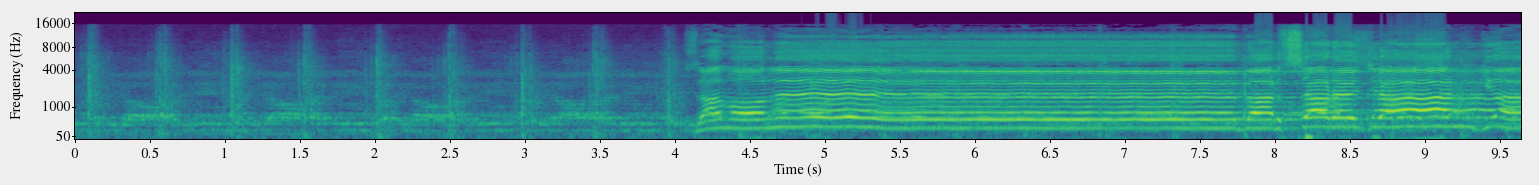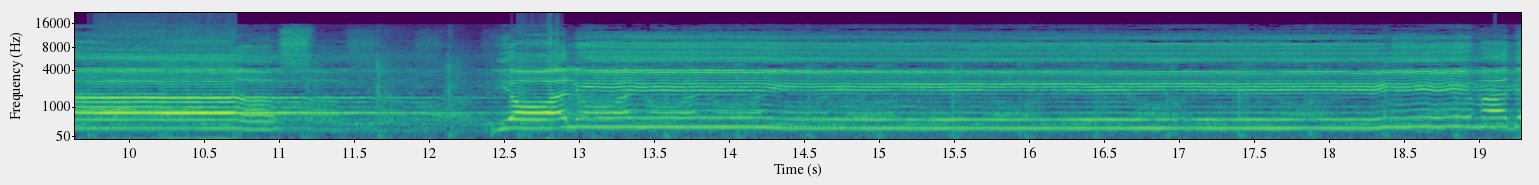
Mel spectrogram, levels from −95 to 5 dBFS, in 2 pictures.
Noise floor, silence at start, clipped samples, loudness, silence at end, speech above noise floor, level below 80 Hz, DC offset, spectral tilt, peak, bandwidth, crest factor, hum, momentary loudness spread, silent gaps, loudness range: -33 dBFS; 0 s; 0.3%; -11 LUFS; 0 s; 20 dB; -44 dBFS; under 0.1%; 0 dB/octave; 0 dBFS; over 20 kHz; 14 dB; none; 23 LU; none; 12 LU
